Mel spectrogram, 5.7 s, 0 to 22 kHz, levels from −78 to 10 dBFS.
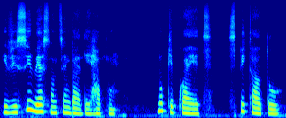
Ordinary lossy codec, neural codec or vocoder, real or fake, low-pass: none; autoencoder, 48 kHz, 32 numbers a frame, DAC-VAE, trained on Japanese speech; fake; none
